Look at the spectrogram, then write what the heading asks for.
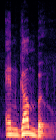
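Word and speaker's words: Ngumba: Ngumbu. That's his name, and that's how they pronounce it.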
